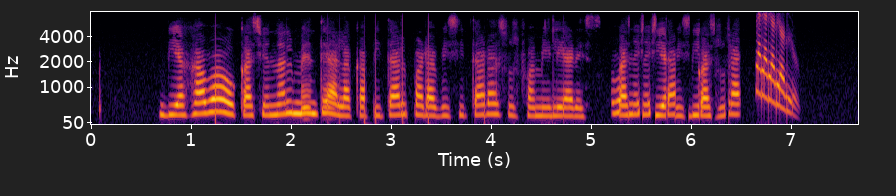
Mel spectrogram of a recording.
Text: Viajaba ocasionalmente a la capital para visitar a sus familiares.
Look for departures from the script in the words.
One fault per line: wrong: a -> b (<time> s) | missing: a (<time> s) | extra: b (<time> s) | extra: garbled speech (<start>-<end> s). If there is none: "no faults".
extra: garbled speech (5.2-6.5 s)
